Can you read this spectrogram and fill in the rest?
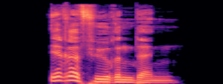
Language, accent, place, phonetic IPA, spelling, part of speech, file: German, Germany, Berlin, [ˈɪʁəˌfyːʁəndn̩], irreführenden, adjective, De-irreführenden.ogg
- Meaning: inflection of irreführend: 1. strong genitive masculine/neuter singular 2. weak/mixed genitive/dative all-gender singular 3. strong/weak/mixed accusative masculine singular 4. strong dative plural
